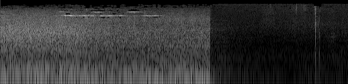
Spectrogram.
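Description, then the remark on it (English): A car in a film scene with Sandra Bullock brakes hard to a stop on the road, loud rumbling noise with a high squeal lasting about two seconds, then cutting off abruptly into near silence broken by a single faint click. “Stop the car.”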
